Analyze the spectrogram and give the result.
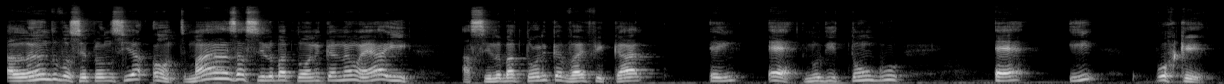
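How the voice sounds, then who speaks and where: A man from Brazil gives an English pronunciation lesson. His voice sits somewhat high. He keeps checking in with his listeners and slows right down to sound out the English example words. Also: darkish tone. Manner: didactic, repeats checks like "né?" and "ok?". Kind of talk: explanatory lesson.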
